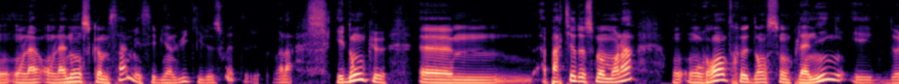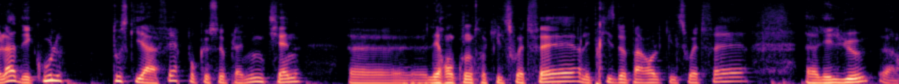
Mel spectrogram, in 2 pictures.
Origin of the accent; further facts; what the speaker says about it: Normandy, France; Je suis normand, donc j'habite entre Rouen et Le Havre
